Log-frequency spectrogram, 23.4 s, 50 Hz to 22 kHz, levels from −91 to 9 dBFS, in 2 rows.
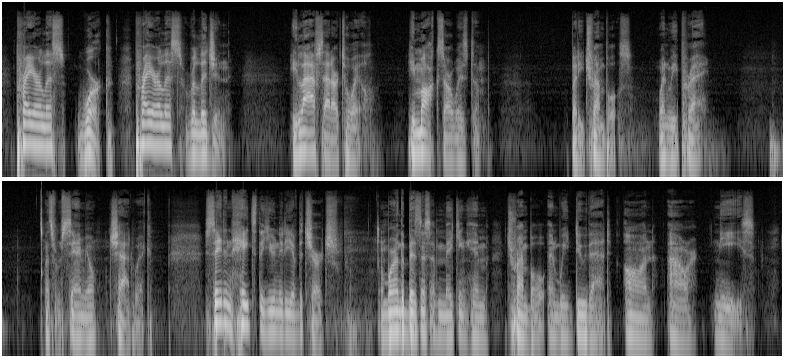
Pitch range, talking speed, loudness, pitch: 95-120 Hz, 120 wpm, -21 LUFS, 105 Hz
